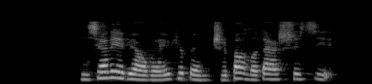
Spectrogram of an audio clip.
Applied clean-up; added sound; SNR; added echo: neural mask model DeepFilterNet 3.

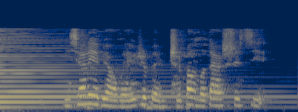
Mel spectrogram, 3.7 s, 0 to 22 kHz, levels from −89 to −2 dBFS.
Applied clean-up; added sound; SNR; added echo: none; Keyboard (musical); 4 dB; reverberation time 0.5 s.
